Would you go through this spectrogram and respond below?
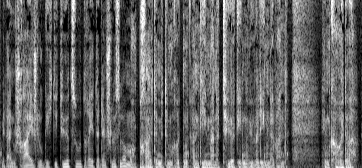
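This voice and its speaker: An actor playing an agitated writer who narrates his own macabre tale in a radio drama, husky and intense, lapsing into whispers. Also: darkish tone, no room sound, exaggerated voice. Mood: horrified, hushed. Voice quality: very deep, husky, gravelly, often breathy whisper. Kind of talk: literary radio drama narration, first person.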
